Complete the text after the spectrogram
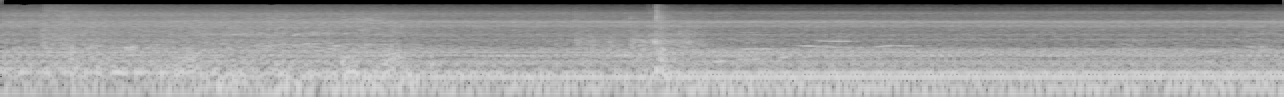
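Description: A train's motor hums steadily.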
